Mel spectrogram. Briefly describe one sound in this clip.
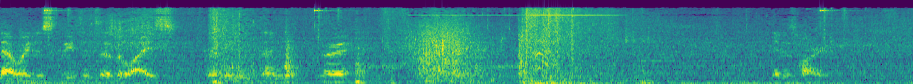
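A snowboard hisses and scrapes over snow.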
